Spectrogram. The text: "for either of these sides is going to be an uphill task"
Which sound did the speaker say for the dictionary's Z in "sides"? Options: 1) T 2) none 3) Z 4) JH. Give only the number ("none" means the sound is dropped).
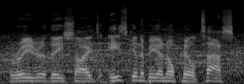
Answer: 3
